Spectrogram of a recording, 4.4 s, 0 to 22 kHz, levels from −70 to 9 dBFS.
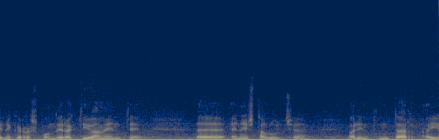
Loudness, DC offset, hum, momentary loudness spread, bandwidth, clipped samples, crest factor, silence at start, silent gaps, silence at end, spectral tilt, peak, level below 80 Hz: -22 LUFS; under 0.1%; none; 3 LU; 6 kHz; under 0.1%; 16 dB; 0 s; none; 0 s; -8.5 dB/octave; -6 dBFS; -50 dBFS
